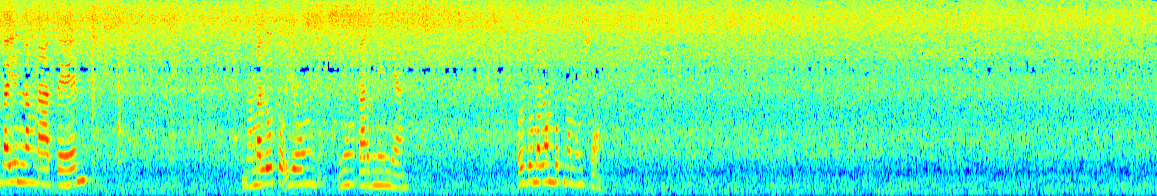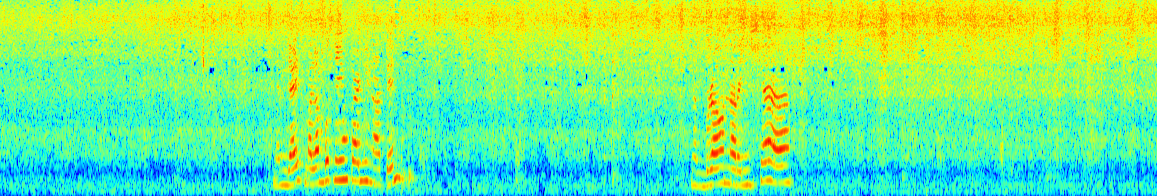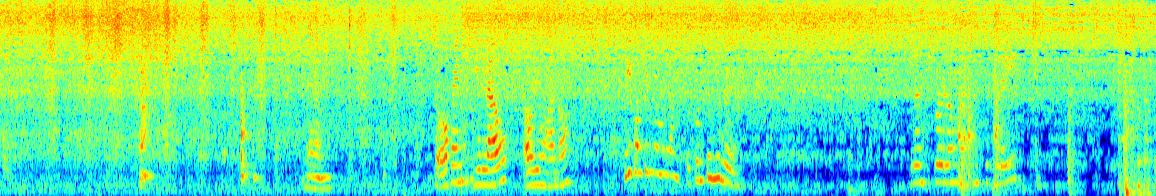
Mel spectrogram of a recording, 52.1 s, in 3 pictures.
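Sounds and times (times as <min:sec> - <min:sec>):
meat sizzling in a frying pan: 0:00.0 - 0:52.0
utensil tapping and scraping pan: 0:36.8 - 0:37.2, 0:38.2 - 0:38.8.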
